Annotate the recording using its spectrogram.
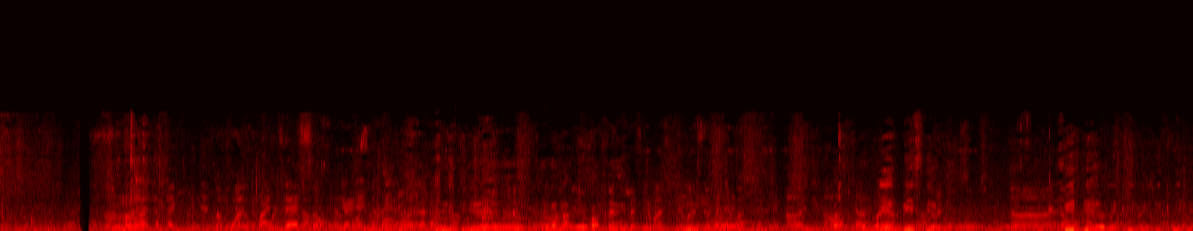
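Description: A middle-aged man talks calmly up close.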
